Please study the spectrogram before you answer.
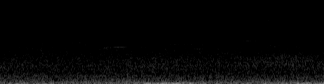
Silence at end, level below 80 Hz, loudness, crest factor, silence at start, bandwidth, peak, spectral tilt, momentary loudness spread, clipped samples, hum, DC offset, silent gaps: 0 s; -50 dBFS; -54 LUFS; 14 dB; 0 s; 11.5 kHz; -32 dBFS; -5 dB/octave; 3 LU; under 0.1%; none; under 0.1%; none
